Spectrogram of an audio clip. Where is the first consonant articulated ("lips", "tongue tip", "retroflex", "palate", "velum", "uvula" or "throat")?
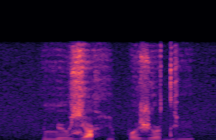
tongue tip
